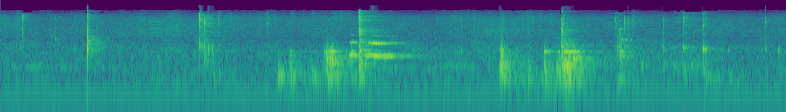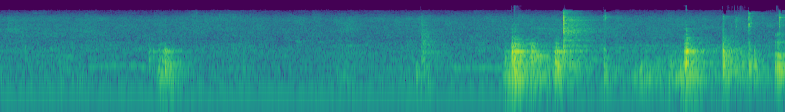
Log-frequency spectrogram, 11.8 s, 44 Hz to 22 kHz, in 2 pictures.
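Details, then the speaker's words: Repaired AW55-51SN/RE5F22A transmission linear solenoids shaken by hand after reassembly: light metallic clatter as plungers move freely, indicating fixed, healthy solenoids. "now that we have our solenoids assembled, I mean, they're nice and free and uh they shake pretty good. I mean, they rattle. Uh once you hear that rattle, I mean, you know that these solenoids are fixed."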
